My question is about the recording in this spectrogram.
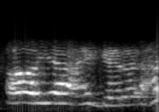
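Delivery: hammed-up dim pony catching on; dopey cartoon pony. Pony acting dumb about lettuce.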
